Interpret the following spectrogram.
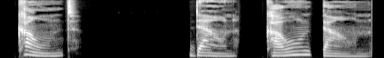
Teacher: Countdown. Stress count and say down smoothly.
